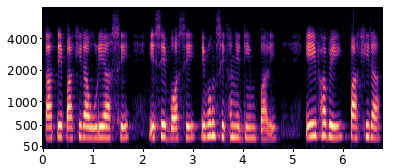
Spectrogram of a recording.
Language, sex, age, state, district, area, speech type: Bengali, female, 45-60, West Bengal, Hooghly, rural, spontaneous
